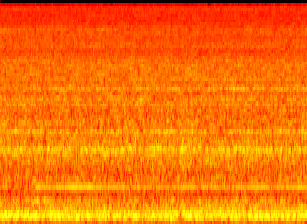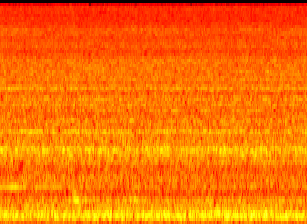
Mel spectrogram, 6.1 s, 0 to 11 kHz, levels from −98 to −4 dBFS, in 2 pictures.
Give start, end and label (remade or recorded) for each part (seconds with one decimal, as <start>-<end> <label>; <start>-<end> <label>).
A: 0.0-6.1 recorded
